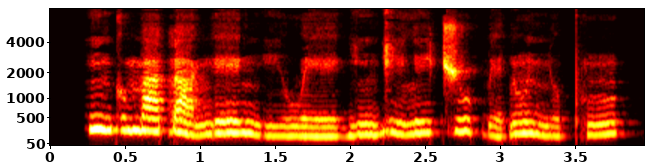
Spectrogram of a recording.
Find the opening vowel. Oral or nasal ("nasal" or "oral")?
nasal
